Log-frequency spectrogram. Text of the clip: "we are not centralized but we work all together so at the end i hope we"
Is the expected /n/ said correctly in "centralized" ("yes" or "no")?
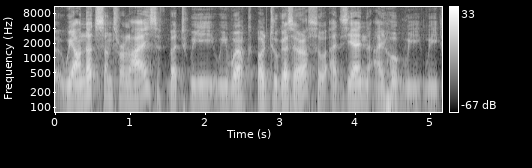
yes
